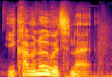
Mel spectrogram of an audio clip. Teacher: there's an inflection on the tonight which suggests that this is a question instead of a statement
